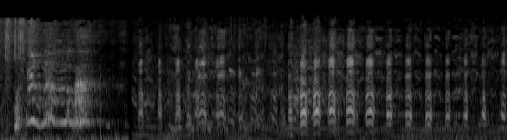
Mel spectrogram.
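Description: A dog gives a brief wavering cry, then a man laughs heartily in a quick run of repeated 'ha-ha-ha's that starts about a second in.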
